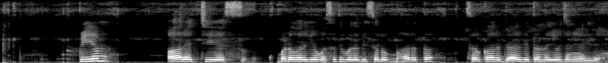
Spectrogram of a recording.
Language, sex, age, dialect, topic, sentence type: Kannada, female, 46-50, Coastal/Dakshin, agriculture, statement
